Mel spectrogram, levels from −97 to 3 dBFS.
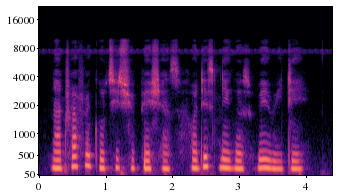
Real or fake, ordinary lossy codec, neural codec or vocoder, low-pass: real; none; none; 9.9 kHz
